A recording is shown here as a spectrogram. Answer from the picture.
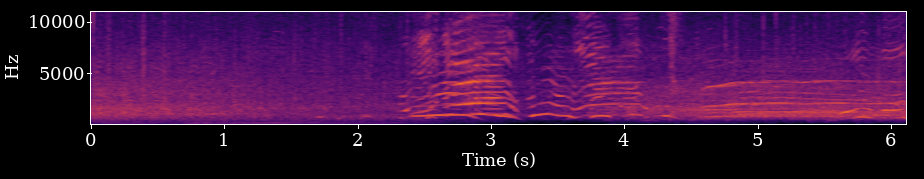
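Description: Studio audience applauding over music, then breaking into shrieks and laughter about two seconds in, with drawn-out high-pitched cries near the end.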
